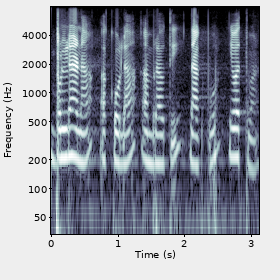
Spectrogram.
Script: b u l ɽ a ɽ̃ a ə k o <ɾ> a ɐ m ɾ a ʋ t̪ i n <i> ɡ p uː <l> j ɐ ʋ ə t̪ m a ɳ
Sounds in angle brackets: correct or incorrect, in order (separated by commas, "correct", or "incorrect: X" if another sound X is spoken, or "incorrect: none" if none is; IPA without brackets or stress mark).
incorrect: l, incorrect: a, incorrect: ɾ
